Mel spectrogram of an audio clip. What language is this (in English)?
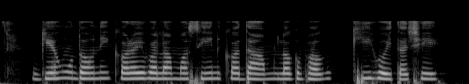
Maithili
